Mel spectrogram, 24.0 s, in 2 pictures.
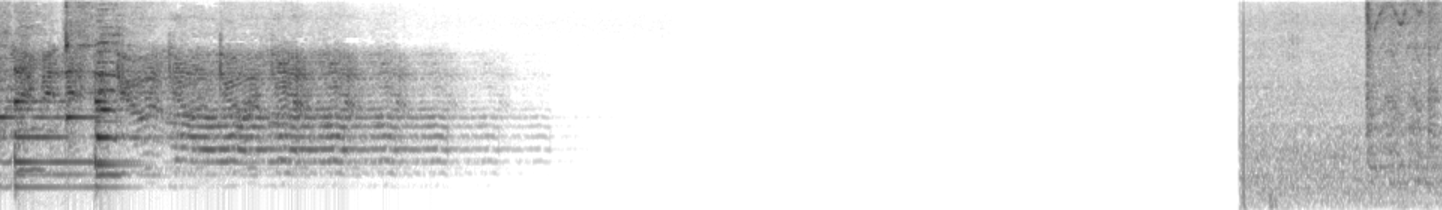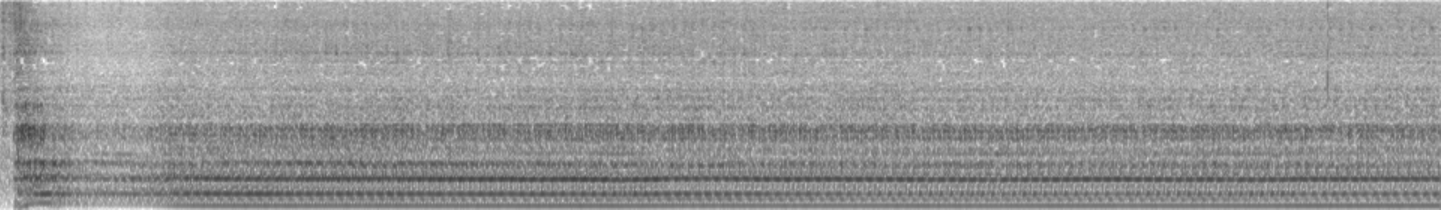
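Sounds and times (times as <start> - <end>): car engine idling: 11.4 - 24.0
car engine starting and revving: 11.4 - 24.0.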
